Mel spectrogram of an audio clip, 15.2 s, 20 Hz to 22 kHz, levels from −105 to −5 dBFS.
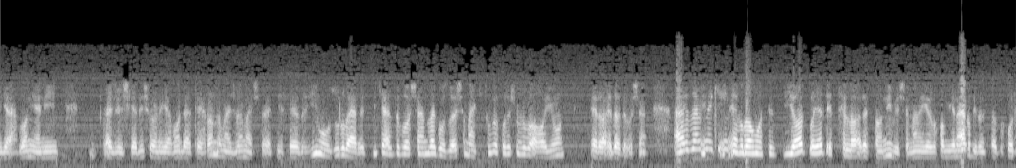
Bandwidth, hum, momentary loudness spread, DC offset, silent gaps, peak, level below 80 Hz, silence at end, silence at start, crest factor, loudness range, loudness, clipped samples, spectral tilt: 8 kHz; none; 10 LU; under 0.1%; none; 0 dBFS; -56 dBFS; 0 s; 0 s; 16 dB; 6 LU; -16 LUFS; under 0.1%; -5.5 dB/octave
